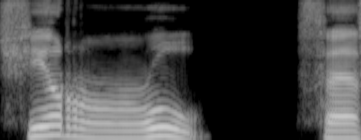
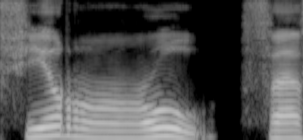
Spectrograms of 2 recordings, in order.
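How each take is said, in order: The two takes are said the same way.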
